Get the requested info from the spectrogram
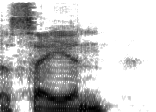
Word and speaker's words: Saiyan: And did you pronounce it Scion? – How is it fucking pronounced? I don't watch Dragon Ball. – That's certainly... That's like half and half what the English and Japanese then would be. In England, over in America, we call it a Saiyan.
